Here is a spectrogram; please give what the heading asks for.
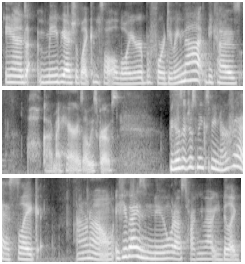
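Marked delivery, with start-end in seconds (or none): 4.0-5.4 real whispered complaint to herself; whispered aside. Real, not acted. Catching her hair mid-vlog, whispered self-aside. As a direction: breathe it under your breath.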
